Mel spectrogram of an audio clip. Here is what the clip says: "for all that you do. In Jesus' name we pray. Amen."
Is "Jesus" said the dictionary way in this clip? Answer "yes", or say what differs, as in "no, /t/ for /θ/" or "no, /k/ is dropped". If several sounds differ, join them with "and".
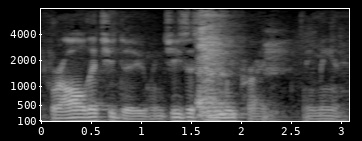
yes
